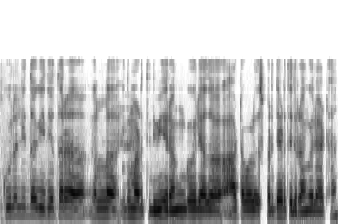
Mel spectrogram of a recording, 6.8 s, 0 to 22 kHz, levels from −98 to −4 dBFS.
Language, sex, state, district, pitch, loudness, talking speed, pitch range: Kannada, male, Karnataka, Raichur, 145 Hz, -16 LUFS, 140 wpm, 135-160 Hz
